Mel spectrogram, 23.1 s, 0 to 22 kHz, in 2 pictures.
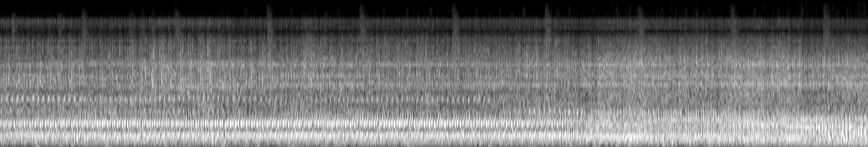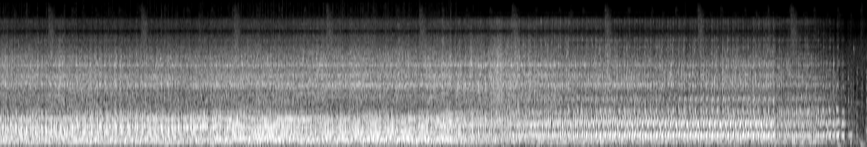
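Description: A neglected Yamaha 9.9 hp two-stroke outboard motor idles steadily in gear, a continuous buzzing engine drone with a slight shift in pitch midway, close and loud throughout.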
